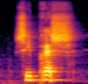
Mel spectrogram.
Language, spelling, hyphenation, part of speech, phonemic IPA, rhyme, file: Dutch, cipres, ci‧pres, noun, /siˈprɛs/, -ɛs, Nl-cipres.ogg
- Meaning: cypress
